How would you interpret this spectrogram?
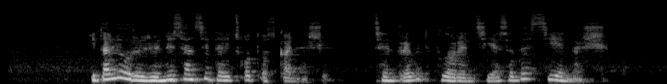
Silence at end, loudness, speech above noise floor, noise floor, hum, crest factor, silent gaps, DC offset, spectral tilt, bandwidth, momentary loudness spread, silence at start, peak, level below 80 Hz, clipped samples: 0.65 s; -22 LUFS; 44 dB; -66 dBFS; none; 18 dB; none; under 0.1%; -8 dB/octave; 9.8 kHz; 18 LU; 0.9 s; -6 dBFS; -64 dBFS; under 0.1%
